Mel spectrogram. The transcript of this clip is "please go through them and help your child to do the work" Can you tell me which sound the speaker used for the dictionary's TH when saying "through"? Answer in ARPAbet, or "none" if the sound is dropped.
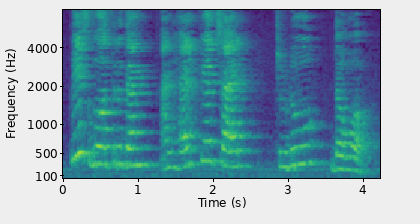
T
